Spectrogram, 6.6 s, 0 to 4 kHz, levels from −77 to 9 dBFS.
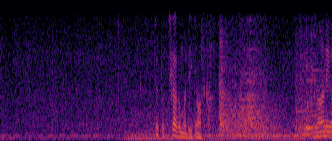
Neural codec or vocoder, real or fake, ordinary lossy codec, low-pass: none; real; none; 3.6 kHz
